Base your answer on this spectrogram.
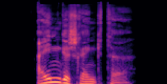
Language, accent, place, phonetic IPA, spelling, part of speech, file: German, Germany, Berlin, [ˈaɪ̯nɡəˌʃʁɛŋktɐ], eingeschränkter, adjective, De-eingeschränkter.ogg
- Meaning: inflection of eingeschränkt: 1. strong/mixed nominative masculine singular 2. strong genitive/dative feminine singular 3. strong genitive plural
